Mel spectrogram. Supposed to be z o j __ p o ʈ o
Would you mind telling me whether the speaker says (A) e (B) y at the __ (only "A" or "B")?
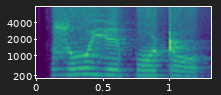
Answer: A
